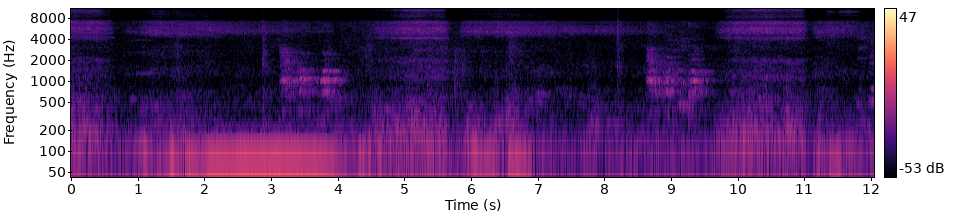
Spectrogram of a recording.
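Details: Female dog at the vet's office, relaxed and asleep without any medication, snoring: low rumbling breaths in a steady rhythm with soft snorts.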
